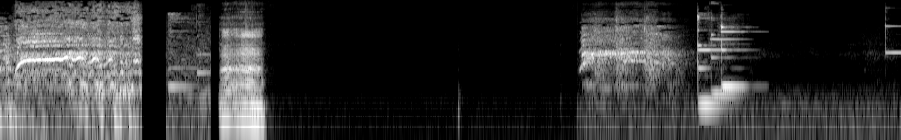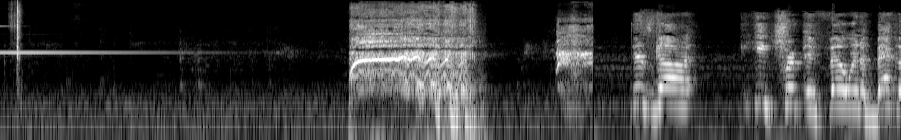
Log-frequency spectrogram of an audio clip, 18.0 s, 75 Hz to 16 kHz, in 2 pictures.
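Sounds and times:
horse whinnying: 0.0s - 1.4s, 12.5s - 14.0s.

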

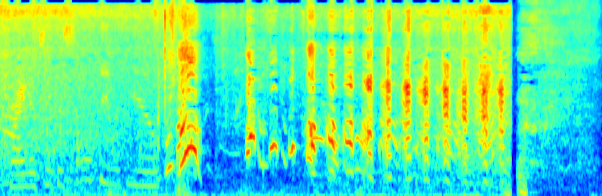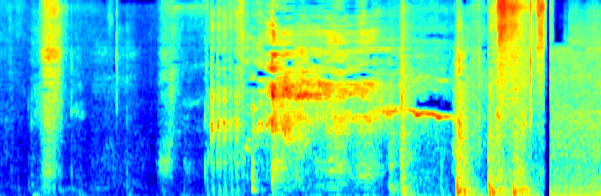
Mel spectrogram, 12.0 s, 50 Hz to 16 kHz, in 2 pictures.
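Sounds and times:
person laughing: 1.8s - 5.4s, 8.1s - 10.0s.

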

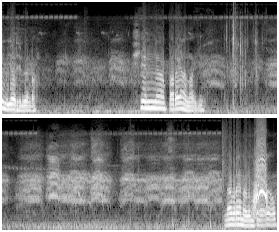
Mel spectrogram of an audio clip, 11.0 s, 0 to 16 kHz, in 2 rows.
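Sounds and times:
animal calling: 4.0s - 11.0s.

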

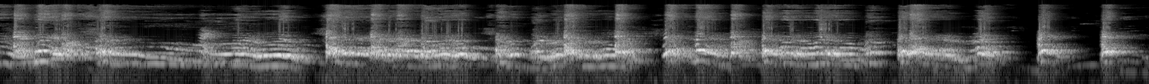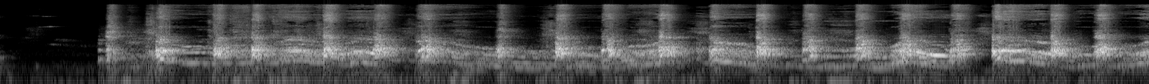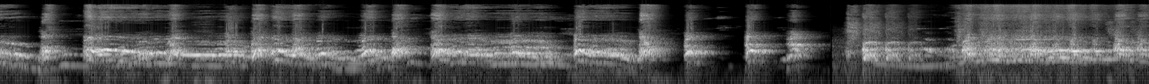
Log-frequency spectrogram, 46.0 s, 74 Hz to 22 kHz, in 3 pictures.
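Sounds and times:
dogs howling: 0.0s - 15.4s, 16.6s - 45.9s
dog barking: 0.2s - 1.6s, 4.4s - 5.9s, 6.5s - 11.0s, 11.8s - 15.2s, 16.7s - 21.5s, 22.6s - 30.4s, 31.2s - 32.1s, 32.9s - 37.0s, 38.2s - 45.9s.

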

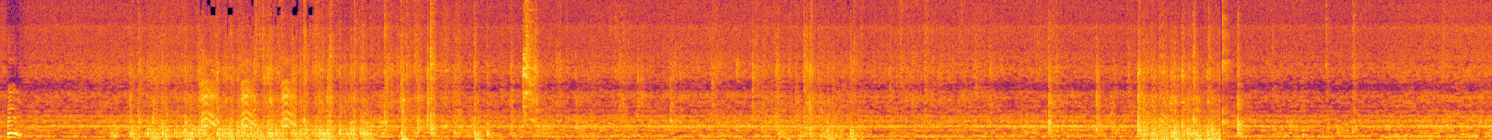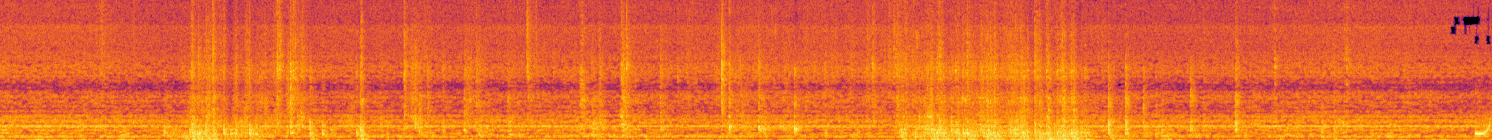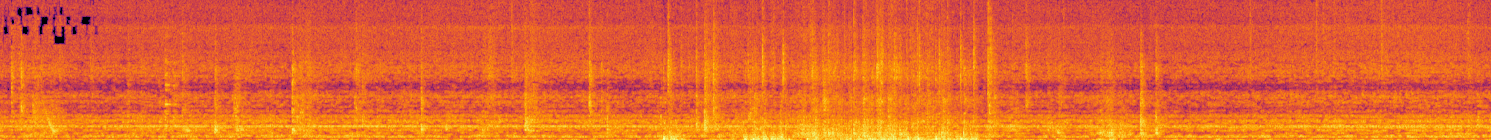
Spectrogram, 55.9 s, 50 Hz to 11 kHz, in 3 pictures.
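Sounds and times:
food sizzling in a wok: 0.3s - 2.4s, 5.5s - 21.0s, 21.6s - 46.8s, 49.5s - 55.9s
thin hum: 37.1s - 38.4s.

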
